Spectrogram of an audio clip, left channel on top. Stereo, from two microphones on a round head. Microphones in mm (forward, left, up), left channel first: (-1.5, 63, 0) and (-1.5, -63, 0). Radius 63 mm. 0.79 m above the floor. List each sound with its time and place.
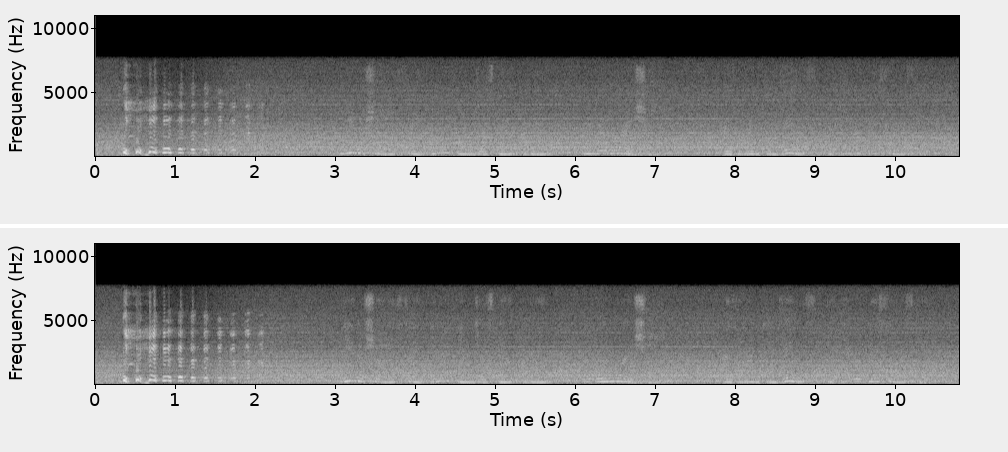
0.3 s laughter: 25° right (ahead or behind), 0.6 m; by 2.2 s 65° right (ahead or behind), 2.5 m
3.0 s a woman speaking: 75° right (ahead or behind), 10 m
